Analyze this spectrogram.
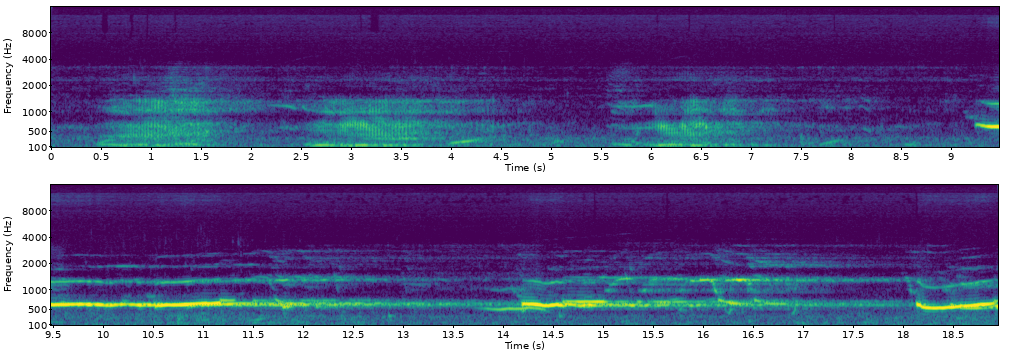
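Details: Humpback whale song: three low groaning pulsed units with harmonics, then long steady tonal moans, some with brief upward sweeps, over a constant low rumbling hiss.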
